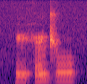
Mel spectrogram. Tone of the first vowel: low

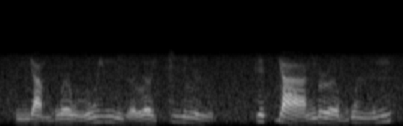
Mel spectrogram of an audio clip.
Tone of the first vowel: low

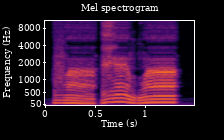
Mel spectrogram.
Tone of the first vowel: low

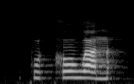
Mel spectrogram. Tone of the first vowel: low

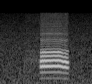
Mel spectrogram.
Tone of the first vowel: high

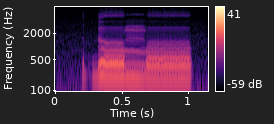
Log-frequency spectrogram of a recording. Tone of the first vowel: high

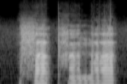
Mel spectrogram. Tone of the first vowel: high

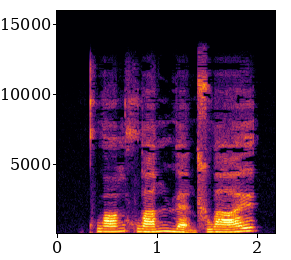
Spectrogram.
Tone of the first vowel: rising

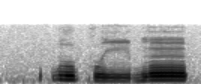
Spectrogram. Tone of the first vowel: high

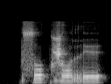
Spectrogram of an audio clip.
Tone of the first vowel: low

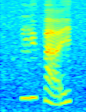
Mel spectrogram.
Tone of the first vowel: high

